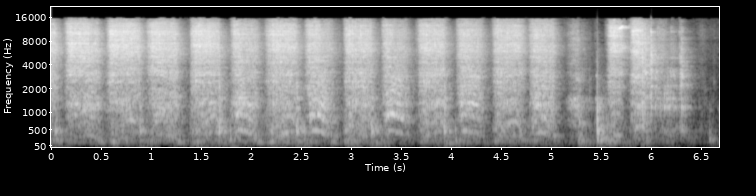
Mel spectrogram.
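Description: Hacksaw cutting through a 10 mm carbon fibre tube in a plastic mitre box, with even back-and-forth strokes at about three a second. There is a sharp click about five and a half seconds in, and the strokes stop just before the end.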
